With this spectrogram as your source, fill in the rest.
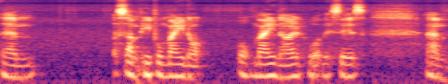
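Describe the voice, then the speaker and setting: A man with a British accent speaks at a moderate pace in a fairly high, somewhat breathy voice. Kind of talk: casual talk to camera. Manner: hesitant, many filler words.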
